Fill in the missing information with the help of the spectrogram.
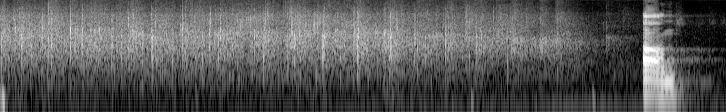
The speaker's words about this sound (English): Let's all give them applause. Everybody was involved.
